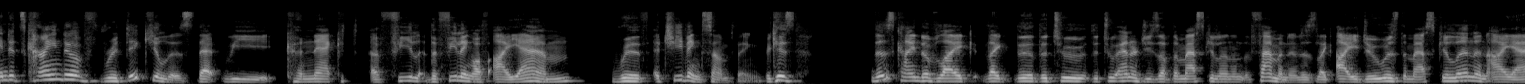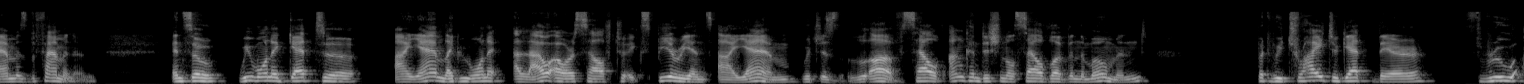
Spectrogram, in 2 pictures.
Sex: male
